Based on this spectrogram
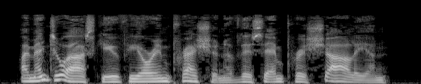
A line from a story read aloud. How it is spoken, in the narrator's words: he said, forcing himself to speak the hated name in an almost normal tone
